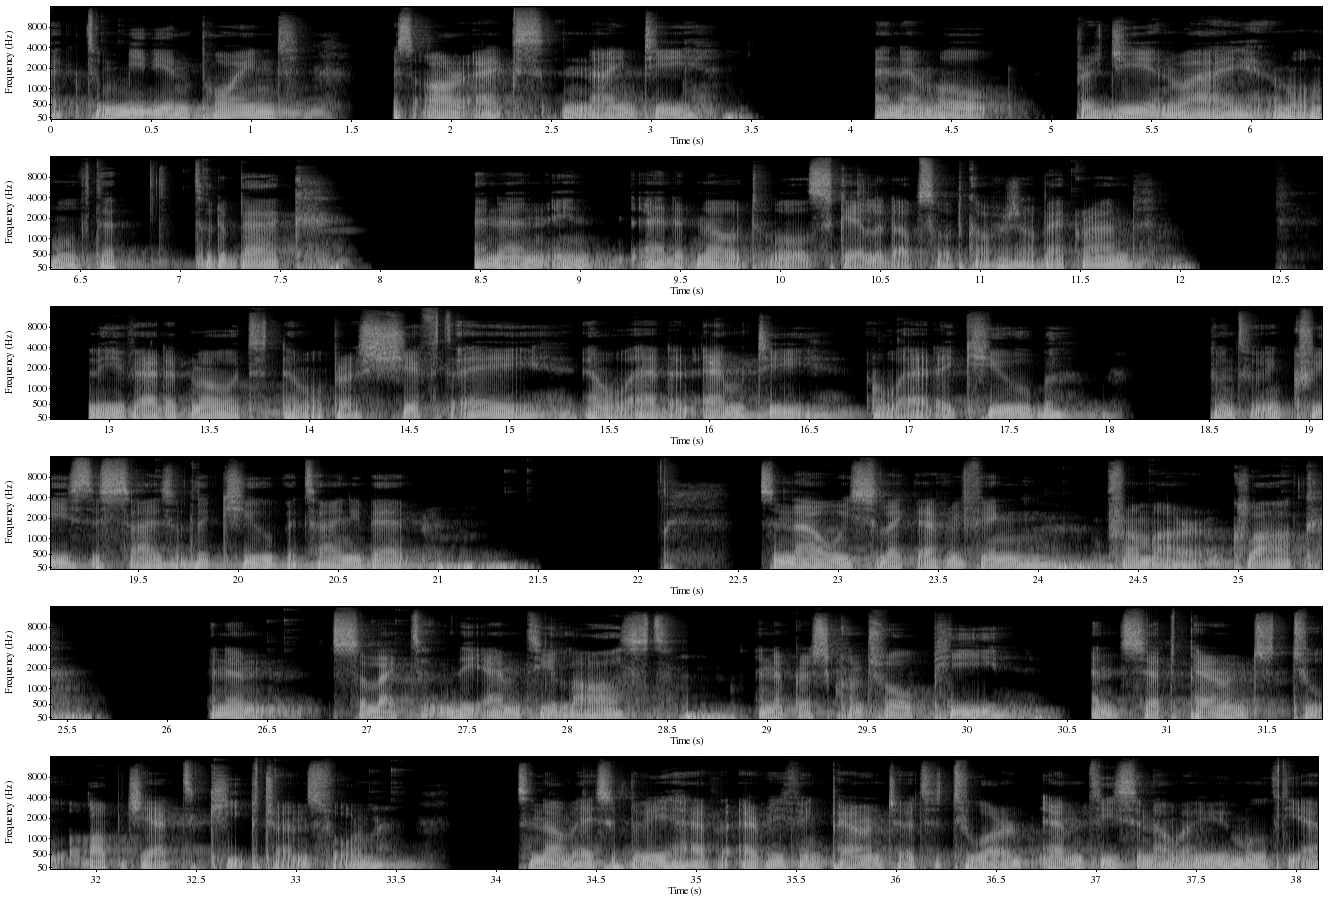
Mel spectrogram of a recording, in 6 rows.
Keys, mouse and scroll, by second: 1.7 r, 4.1 middle drag, 4.4-5.1 scroll down 3, 5.1 g, 7.3 `, 8.1-8.7 scroll down 1, 8.7 Tab, 9.1 a, 9.2 s, 11.7 scroll up 2, 12.0 Tab, 14.2 shift+a, 17.9 s, 19.6 g, 22.3-22.7 scroll down 2, 22.7 a, 23.0-23.4 middle drag, 23.4-24.0 scroll down 7, 24.3-25.1 drag, 25.7-26.5 scroll up 3, 26.5 shift+click, 27.0 shift+click, 27.9-29.3 scroll up 1, 29.3 ctrl+p, 32.8 click, 33.3 click, 34.4 g.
